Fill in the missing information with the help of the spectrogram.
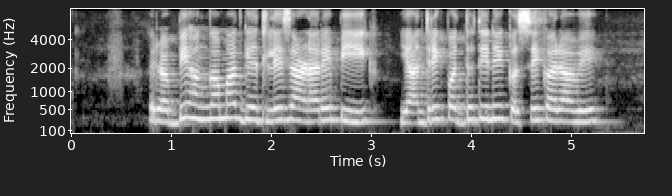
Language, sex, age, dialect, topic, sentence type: Marathi, female, 41-45, Standard Marathi, agriculture, question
